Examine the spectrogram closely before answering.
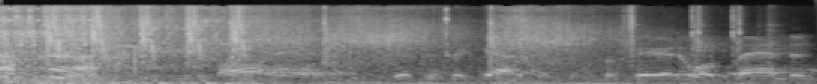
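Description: A punch lands with a heavy thud.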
